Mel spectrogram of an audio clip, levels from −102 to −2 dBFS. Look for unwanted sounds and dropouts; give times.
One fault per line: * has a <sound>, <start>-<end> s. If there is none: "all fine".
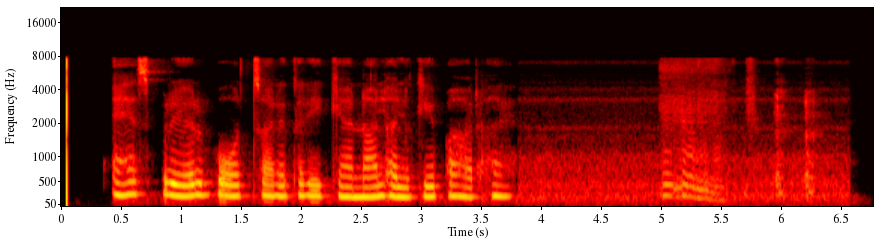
* has a laugh, 5.0-6.5 s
